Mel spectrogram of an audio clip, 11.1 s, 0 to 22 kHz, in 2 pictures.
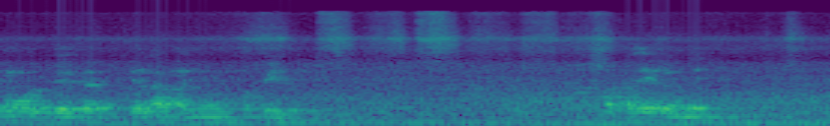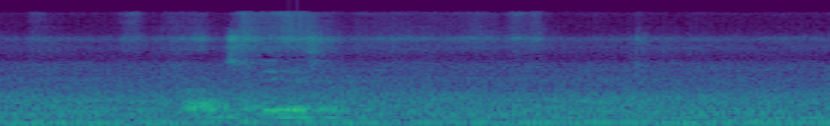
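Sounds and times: brush rubbing glue on surface: 1.5s - 9.4s.

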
